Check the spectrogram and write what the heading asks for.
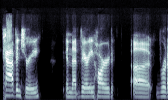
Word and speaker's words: Coventry: So please, tell me about your hometown of Coventry, Rhode Island. – Well, first of all, I have to correct your pronunciation. Oh. You're saying Coventry, which is incorrect. I am from Coventry, Rhode Island.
